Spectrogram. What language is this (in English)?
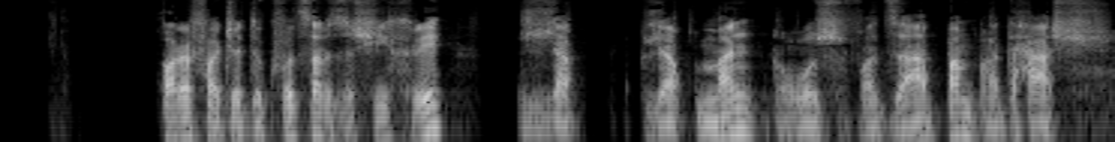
Kabardian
